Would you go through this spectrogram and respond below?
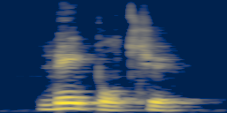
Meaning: diminutive of lepel
- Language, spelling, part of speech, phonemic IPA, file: Dutch, lepeltje, noun, /ˈlepəlcə/, Nl-lepeltje.ogg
